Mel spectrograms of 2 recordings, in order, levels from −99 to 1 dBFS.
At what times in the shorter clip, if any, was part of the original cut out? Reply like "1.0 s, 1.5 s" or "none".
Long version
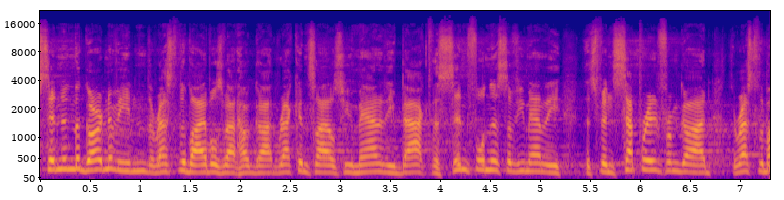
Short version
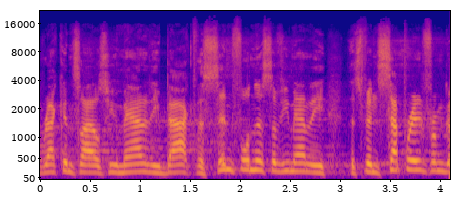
none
